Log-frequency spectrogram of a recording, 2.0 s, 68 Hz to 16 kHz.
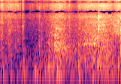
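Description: Nylon fabric of a Marom Dolphin Baloo 40-liter backpack rustling as it is turned over on a wooden surface, with a few light knocks.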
